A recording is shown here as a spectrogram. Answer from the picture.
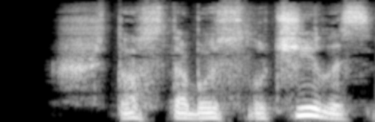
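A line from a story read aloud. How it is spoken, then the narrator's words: Angry whisper. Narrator (Russian): спросил он злым шепотом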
